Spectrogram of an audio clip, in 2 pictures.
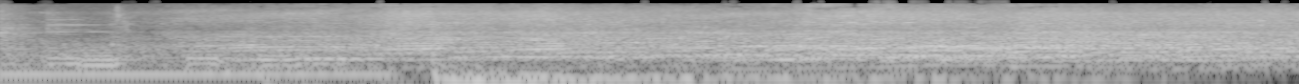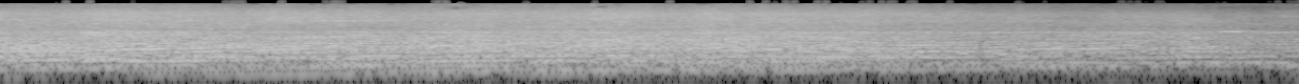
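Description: Rotax Max senior racing kart engines at a Watergrasshill race meeting, a loud continuous buzzing drone of several karts passing and revving close by, steady throughout and easing slightly at the end.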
